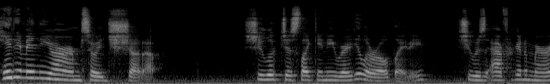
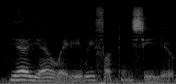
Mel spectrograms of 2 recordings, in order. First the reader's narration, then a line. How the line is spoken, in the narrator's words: My husband muttered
